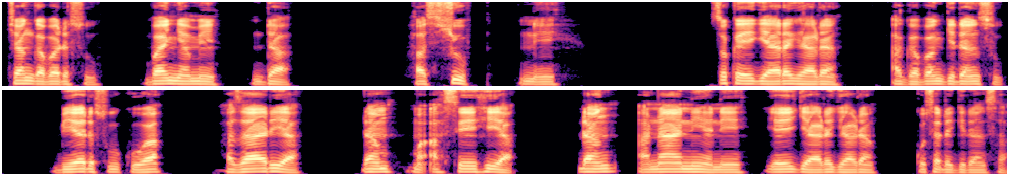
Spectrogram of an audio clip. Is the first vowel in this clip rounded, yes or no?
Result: no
